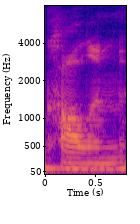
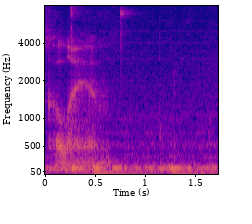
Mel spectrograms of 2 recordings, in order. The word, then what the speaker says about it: Kalan: Or Colin, but I do think it's meant to be pronounced Kalan.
